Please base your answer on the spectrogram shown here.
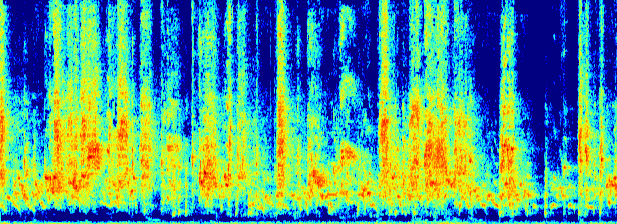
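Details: Pet budgerigars flirting, a dense nonstop stream of bright, scratchy chirps, squawks and warbled chatter overlapping from several birds, with no pauses across the whole stretch.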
